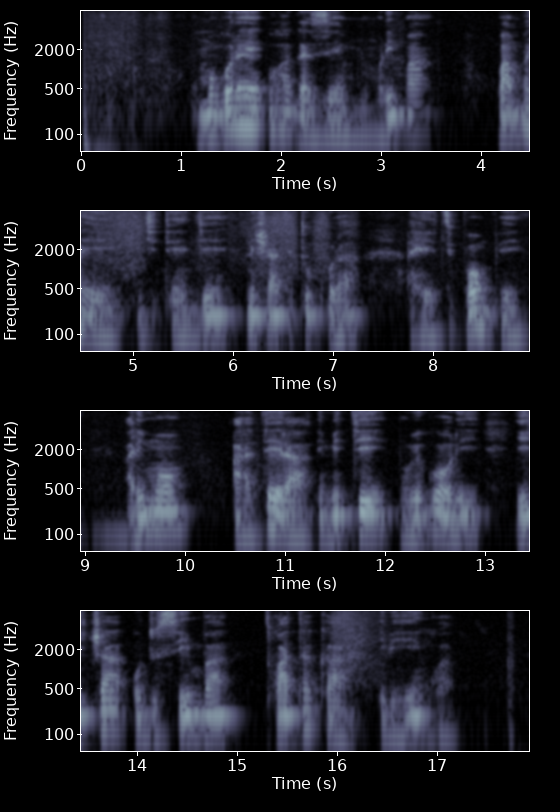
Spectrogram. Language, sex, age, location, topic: Kinyarwanda, male, 18-24, Nyagatare, agriculture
